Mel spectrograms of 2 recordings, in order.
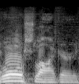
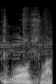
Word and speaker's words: Walschlager: Walschlager. He's like wool, like a sheep. Walschlager.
